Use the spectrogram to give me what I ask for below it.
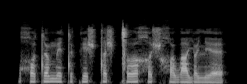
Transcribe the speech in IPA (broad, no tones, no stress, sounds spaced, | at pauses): χ o t œ m e t ɵ k e ʃ t a ʃ ǀ ɤ χ ɤ ʃ χ œ w a j œ lʲ ɛ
